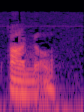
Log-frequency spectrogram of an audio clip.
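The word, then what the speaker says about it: hanno: It is silent, so when you're pronouncing these words here, it goes like this. O, I, anno. Just chop off the H, basically.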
